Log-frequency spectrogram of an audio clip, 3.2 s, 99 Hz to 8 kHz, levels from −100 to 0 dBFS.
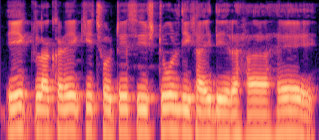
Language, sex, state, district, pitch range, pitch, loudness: Hindi, male, Gujarat, Valsad, 120-135 Hz, 130 Hz, -14 LUFS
